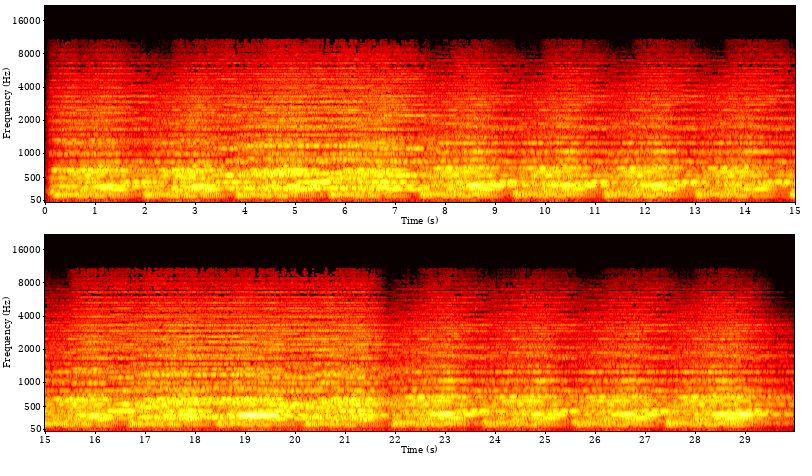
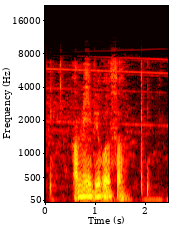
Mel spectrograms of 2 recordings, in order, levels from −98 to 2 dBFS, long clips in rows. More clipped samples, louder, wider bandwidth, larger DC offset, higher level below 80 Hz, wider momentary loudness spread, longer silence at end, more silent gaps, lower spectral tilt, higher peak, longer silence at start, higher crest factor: neither; first, -19 LUFS vs -25 LUFS; first, 10.5 kHz vs 7.8 kHz; neither; second, -54 dBFS vs -44 dBFS; second, 9 LU vs 18 LU; second, 0 s vs 0.15 s; neither; about the same, -6 dB/octave vs -6.5 dB/octave; first, 0 dBFS vs -8 dBFS; about the same, 0.05 s vs 0.05 s; about the same, 18 dB vs 20 dB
